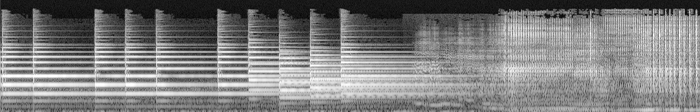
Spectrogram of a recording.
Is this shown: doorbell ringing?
yes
